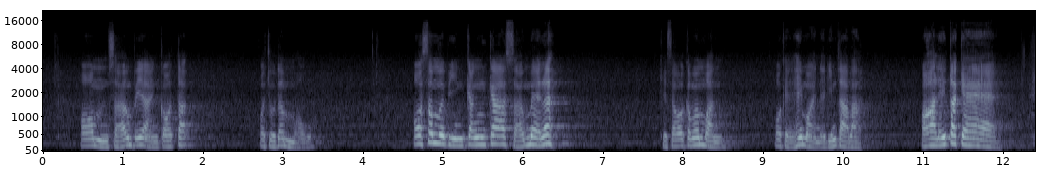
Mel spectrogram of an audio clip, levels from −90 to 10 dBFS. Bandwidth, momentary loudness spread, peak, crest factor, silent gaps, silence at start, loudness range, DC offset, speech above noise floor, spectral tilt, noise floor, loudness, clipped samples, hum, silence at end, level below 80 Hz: 16 kHz; 19 LU; -10 dBFS; 22 dB; none; 0.45 s; 7 LU; under 0.1%; 31 dB; -5.5 dB/octave; -62 dBFS; -31 LUFS; under 0.1%; none; 0 s; -86 dBFS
